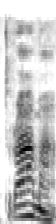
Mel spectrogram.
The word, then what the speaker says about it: drama: 자, 이 단어 중에서 자, 드라마. 우리 보통 드라마라고 하는데요. AA가 두개 모두가 AA로 읽히는 것이 아니라 앞에는 A의 강세가 있기 때문에 뒤에 있는 A는 약화 현상이 일어나서 발음을 합니다.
